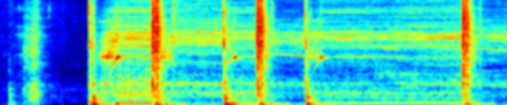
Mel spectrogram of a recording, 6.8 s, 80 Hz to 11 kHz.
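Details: DeWalt DCN660 nailer: motor whirs and gun fires with sharp snaps about every second but strikes sound hollow, leaving no mark in the timber; broken driver blade, fixed by replacing driver assembly.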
